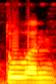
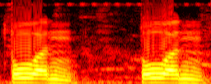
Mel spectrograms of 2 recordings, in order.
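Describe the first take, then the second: First: तो वन with a light T, like "tu-wan"; thin out the त in तो वन; wrongly thin T. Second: तो वन with a thick, emphatic Arabic T; full-mouthed heavy तो. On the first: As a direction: mistaken light-T तो वन. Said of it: "ये ता पढ़ा जा रहा है". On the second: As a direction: fatten the त in तो वन, rounded toward "to". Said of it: "मोटा करके पढ़ना". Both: Shown as a demonstration.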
